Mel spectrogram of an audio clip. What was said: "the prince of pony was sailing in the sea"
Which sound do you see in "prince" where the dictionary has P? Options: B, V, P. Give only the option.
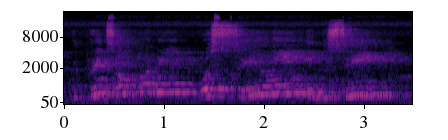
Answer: P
